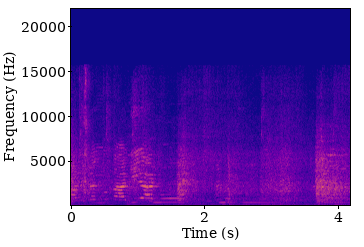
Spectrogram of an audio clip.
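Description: High voices, a child's among them, talking and calling out inside a moving train carriage, with long drawn-out vocal sounds in the second half, over the train's steady low running rumble.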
